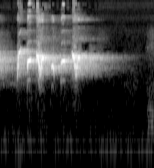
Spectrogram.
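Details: Sooty-headed bulbul in the fast ropel song style, recorded as training audio for cage birds: a short warbled phrase of bubbling, slurred notes lasting about a second, ending in silence.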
